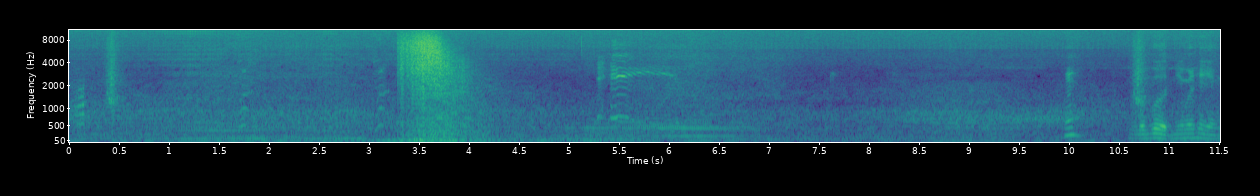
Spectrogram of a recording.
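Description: Explosions in the artillery game Worms Battle: Wormageddon, with a loud booming blast near the middle over steady game music and effects, while players talk and exclaim.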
